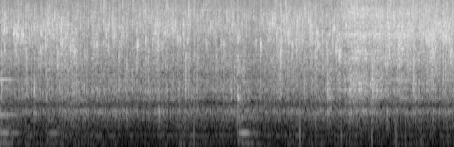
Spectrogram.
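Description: Meat patties and mince-stuffed peppers sizzling steadily in hot clarified butter in a cast-iron cocotte, with a few soft taps and scrapes of a plastic spatula turning them.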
